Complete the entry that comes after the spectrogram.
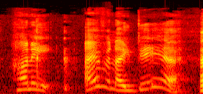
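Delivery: high, amused call to a spouse; householder struck by idea. Acted. Householder calling to spouse about insurance, mock inspired. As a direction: pitch it way up, laughter behind it. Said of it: "It's like".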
